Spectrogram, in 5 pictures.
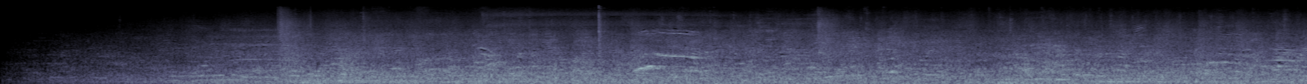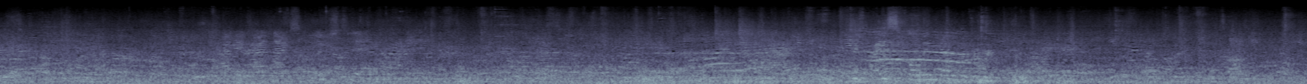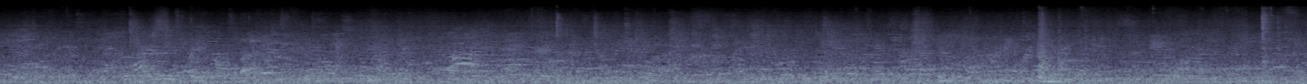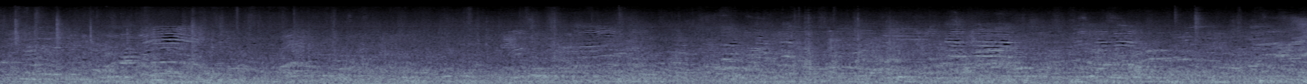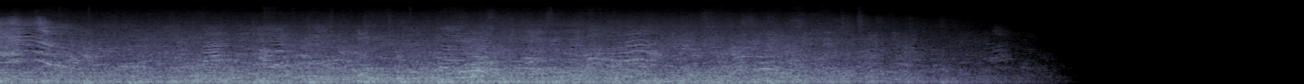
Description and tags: Ambiance of food court at the Carnegie Science Museum in Pittsburgh.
